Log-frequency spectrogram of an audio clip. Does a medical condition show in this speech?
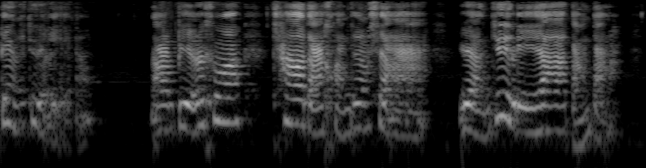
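Yes: congenital severe deafness; hearing aids and cochlear implant, relies on visual communication.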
